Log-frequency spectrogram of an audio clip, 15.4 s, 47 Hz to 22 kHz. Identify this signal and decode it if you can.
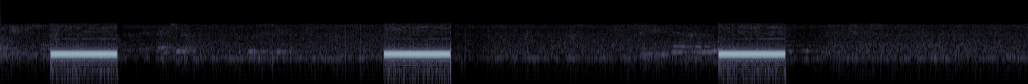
Ringback tone (Europe, 425 Hz).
